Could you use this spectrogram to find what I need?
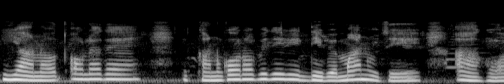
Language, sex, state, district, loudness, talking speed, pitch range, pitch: Chakma, female, Tripura, Unakoti, -14 LUFS, 95 wpm, 180-230 Hz, 200 Hz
